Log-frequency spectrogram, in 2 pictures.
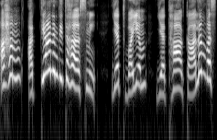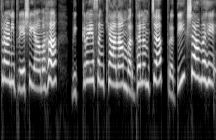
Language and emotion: Sanskrit, happy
